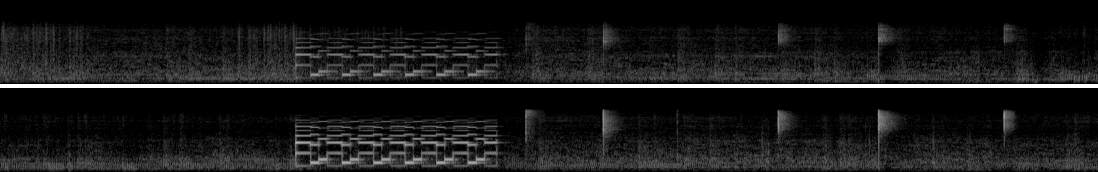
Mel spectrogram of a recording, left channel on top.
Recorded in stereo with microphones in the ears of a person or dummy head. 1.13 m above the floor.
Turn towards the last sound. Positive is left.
turn(degrees=-80)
